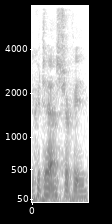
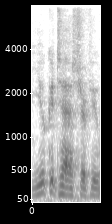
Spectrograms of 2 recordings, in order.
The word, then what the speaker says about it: eucatastrophe: Yes, pronounced EU. Like, well, there's a bunch of things like the Eucharist, right? Eudaimonia, things like that.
